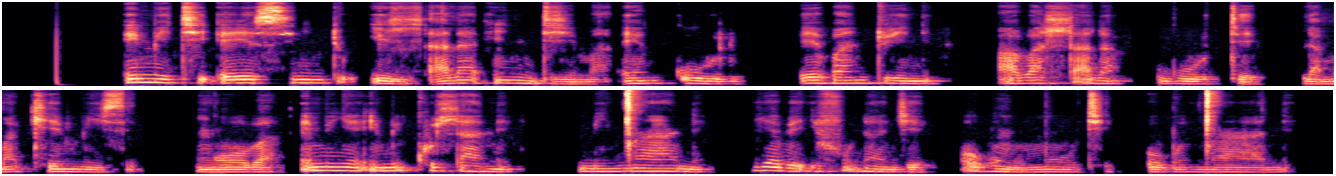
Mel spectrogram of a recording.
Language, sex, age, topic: North Ndebele, male, 18-24, health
